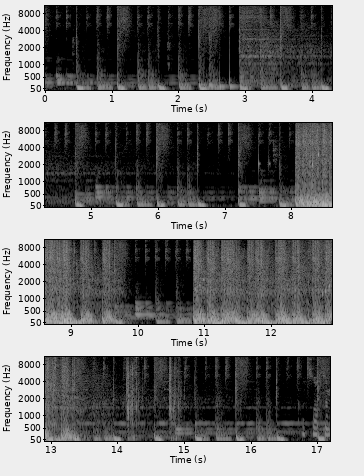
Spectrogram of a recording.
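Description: Submachine gun fire in the video game Streets of Rogue: two dense, sustained bursts of rapid shots ring out over steady, rhythmic game music, each lasting a few seconds.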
